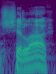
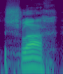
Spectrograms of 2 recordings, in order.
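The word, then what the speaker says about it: שלח: a one syllable word it's not shellach it's slach and it means send aha for yourself another one syllable word not two as in modern hebrew uh send for yourself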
